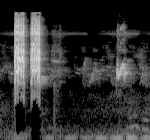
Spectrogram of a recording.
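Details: A green-cheeked conure in the morning lets out two sharp, grating screeches back to back, followed after a pause by a short, softer chirping squawk.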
